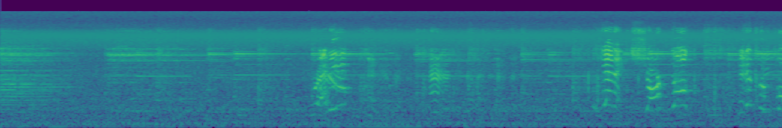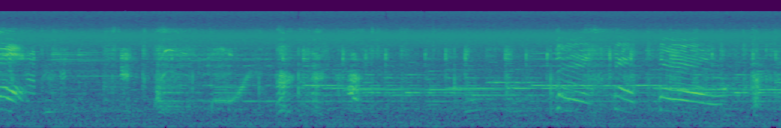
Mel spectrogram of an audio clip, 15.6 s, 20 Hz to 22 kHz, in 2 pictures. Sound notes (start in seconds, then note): 10.4 excited panting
